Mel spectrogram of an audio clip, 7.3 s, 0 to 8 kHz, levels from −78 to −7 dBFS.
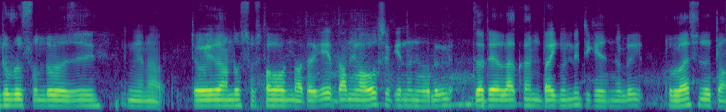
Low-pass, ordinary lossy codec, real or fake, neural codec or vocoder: none; none; fake; codec, 16 kHz, 2 kbps, X-Codec, HuBERT features, trained on general audio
